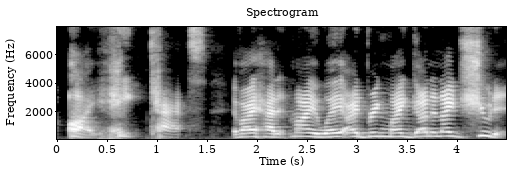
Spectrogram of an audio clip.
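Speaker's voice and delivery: wicked, villainous evil woman voice. Retelling what a woman said about a cat, evil woman voice. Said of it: "brought out the evil woman voice".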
